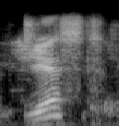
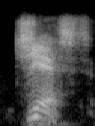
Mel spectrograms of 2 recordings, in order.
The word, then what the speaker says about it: gist: I don't know um it's not just with the I'm sorry it's g with a J uh sorry uh is that right no it is with a G I'm sorry I was right the first time gist uh the gist of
